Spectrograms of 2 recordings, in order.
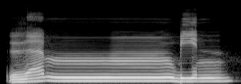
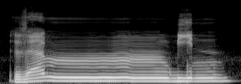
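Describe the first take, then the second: First: A held m sound comes before the b. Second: The same.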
